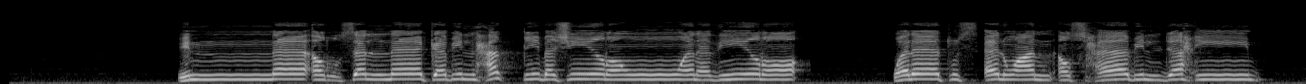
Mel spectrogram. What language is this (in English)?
Arabic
